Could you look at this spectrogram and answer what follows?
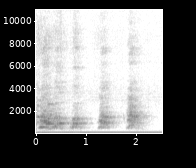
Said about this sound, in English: Okay. Dogs are barking.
